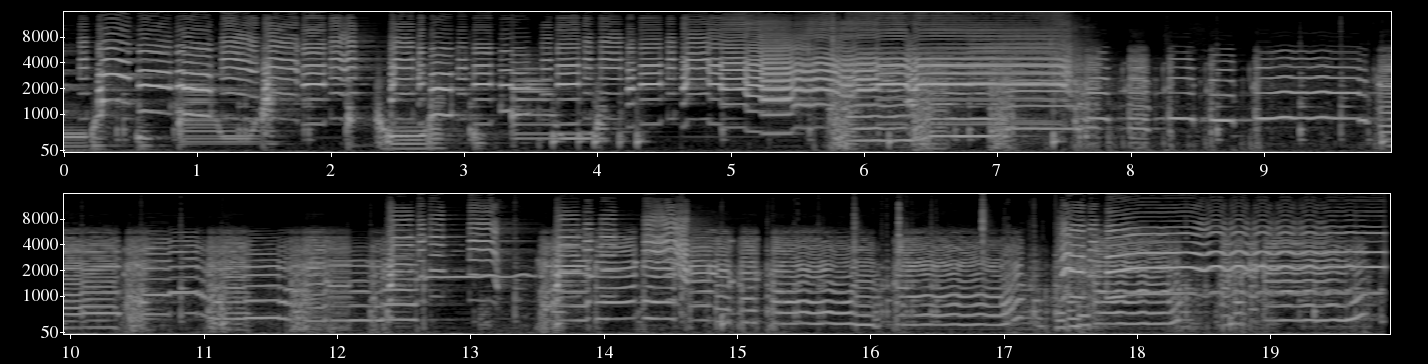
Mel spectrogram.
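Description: An overdriven electric guitar and a piercing, nasal double-reed suona, isolated from a song's final mix with all other instruments pulled out, trade bright, sustained melodic lines, bending and sliding between notes, loud and dense throughout with no other instruments or voices.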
